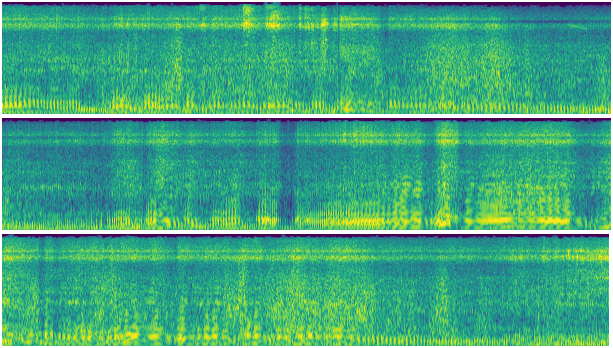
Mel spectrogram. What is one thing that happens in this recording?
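A motorcycle engine roars close by, revving up and down as gears change.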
